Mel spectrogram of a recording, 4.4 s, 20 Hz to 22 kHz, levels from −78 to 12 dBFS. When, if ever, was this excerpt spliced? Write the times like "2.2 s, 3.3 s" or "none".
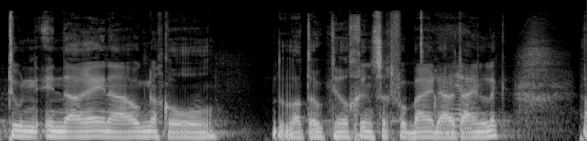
1.2 s, 2.5 s, 2.9 s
